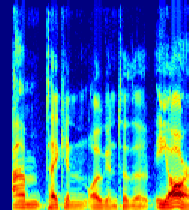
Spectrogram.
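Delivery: plain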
